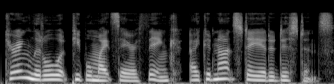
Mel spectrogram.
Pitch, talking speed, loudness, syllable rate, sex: 205 Hz, 270 wpm, -15 LUFS, 6.1 syllables/s, female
